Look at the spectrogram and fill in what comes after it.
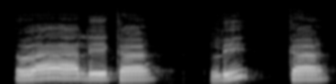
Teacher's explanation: জিহ্বার মাথা ওপরের দাঁতের মাথার সাথে লাগবে জালের উচ্চারণটা করার সময়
